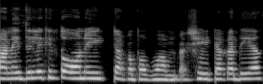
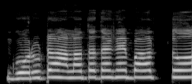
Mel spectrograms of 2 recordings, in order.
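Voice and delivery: usual speaking voice

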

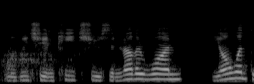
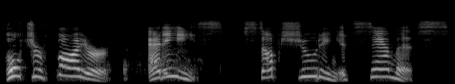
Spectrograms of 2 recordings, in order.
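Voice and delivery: commanding call; 9 semitones higher, 6 dB louder, slower than usual. Acted. Commander calls ceasefire.

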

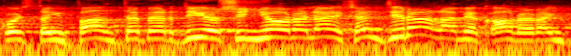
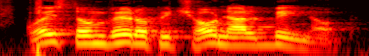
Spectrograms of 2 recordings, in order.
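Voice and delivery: ordinary delivery

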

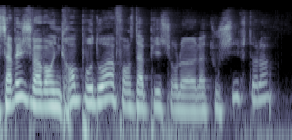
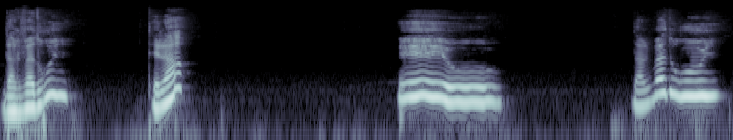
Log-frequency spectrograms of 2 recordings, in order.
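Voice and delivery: calling out; 6 semitones higher, 5 dB louder, slower than usual. Real, not acted. Calling out for lost teammate.

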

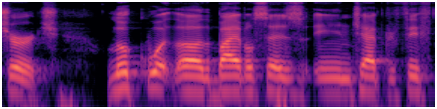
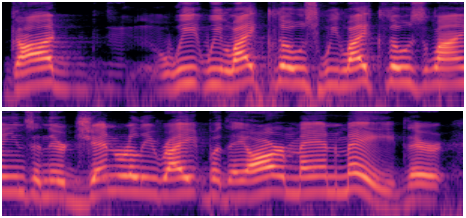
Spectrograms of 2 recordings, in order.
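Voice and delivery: fervent preaching; 4 semitones higher, 9 dB louder than usual. Acted. Preaching at full force.

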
